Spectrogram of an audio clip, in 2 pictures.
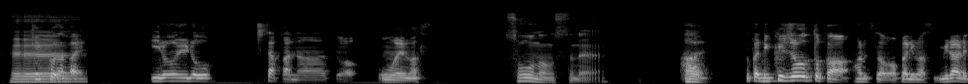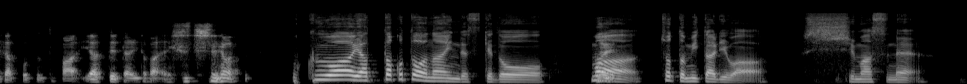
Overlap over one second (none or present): none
